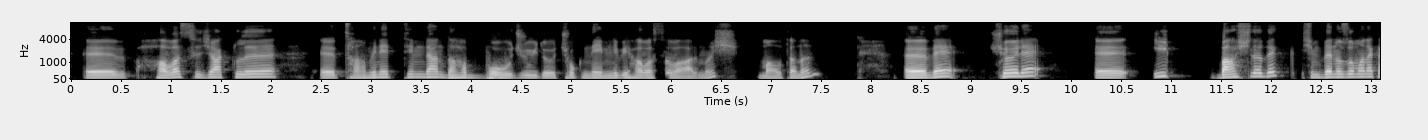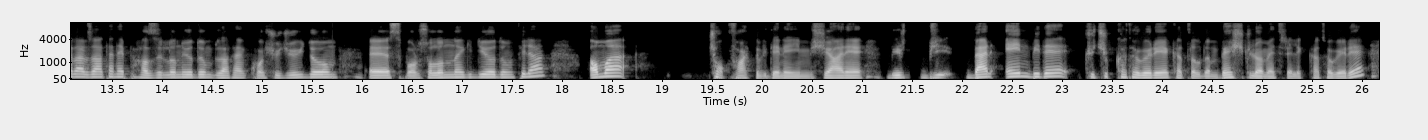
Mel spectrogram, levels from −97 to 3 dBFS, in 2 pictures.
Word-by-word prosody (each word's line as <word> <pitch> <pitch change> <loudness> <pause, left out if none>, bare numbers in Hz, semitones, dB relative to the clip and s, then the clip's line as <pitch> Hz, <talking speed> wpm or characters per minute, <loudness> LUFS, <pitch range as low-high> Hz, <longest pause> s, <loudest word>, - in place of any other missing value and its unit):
Eee, 115 0 +4 0.2
hava 125 +5 +1
sıcaklığı, 150 +2 -1 0.4
eee, 110 0 +1
tahmin 125 +4 -3
ettiğimden 150 -1 -2
daha 120 +1 +1
boğucuydu. 105 -2 -2
Çok 125 -1 -7
nemli 110 +2 -3
bir 120 - -1
havası 105 +3 -3
varmış 95 -2 -7 0.2
Malta'nın, 95 - -5 0.8
eee, 120 +2 +9
ve, 175 +5 +4 0.3
şöyle, 195 +3 +2 0.5
eee, 120 0 +3 0.3
ilk 195 +4 -1 0.4
başladık, 185 - +3 0.2
şimdi, 145 0 -7
ben 155 0 +6
o 155 - +1
zamana 170 +2 +1
kadar 165 -2 0
zaten 155 +1 -1
hep 160 -1 -3
hazırlanıyordum, 140 +2 -1
zaten 120 0 -1
koşucuydum, 130 +6 -1 0.3
eee, 115 0 +5
spor 115 -2 -3
salonuna 135 +4 +1
gidiyordum 140 0 0
filan, 185 +9 -1 0.4
ama 190 +7 +6 0.8
çok - - -3
farklı 105 -1 -4
bir 100 - -10
deneyimmiş 100 -2 -2
yani 110 0 +3 0.2
bir 120 +2 0 0.2
bir 125 +3 -4
ben 145 +6 +6
en 175 0 +2
bir 170 - +1
de 180 -2 +2 0.2
küçük 145 +3 -6
kategoriye 130 -2 +3
katıldım, 100 -5 -3
5 130 -1 +2
kilometrelik 95 -5 -2
kategoriye. 95 - 0
130 Hz, 120 wpm, -24 LUFS, 110-155 Hz, 0.8 s, eee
